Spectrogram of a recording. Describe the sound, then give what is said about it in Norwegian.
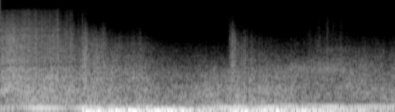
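A low droning rumble of a bomber aircraft approaching a village at night, joined by heavy booming bomb explosions that build into a sustained, loud, rolling roar with a steady low-pitched hum underneath. “Og en natt, mens Mohammed sover på et teppe i onkelens hus, nærmer et bombefly seg.”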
